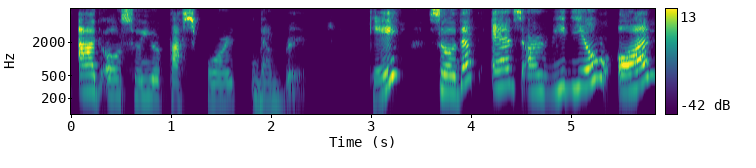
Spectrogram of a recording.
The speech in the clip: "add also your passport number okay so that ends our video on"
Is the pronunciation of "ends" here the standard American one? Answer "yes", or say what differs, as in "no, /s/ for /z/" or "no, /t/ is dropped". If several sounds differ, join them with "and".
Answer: no, /s/ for /z/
